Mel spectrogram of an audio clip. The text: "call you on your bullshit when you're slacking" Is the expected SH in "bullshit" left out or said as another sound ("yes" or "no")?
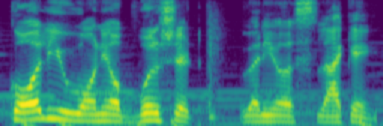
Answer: no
